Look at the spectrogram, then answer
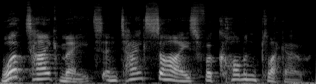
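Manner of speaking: put-on, fake British accent. Reading out someone's question: put-on British accent. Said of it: "read theirs in a British accent".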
